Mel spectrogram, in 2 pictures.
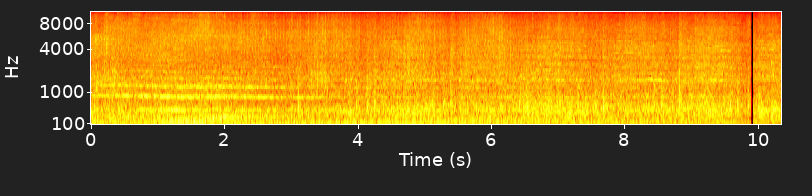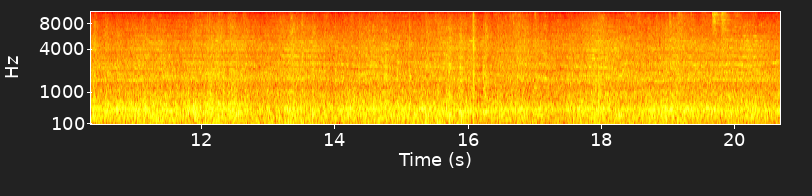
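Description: Freight car wheels clatter and squeal steadily on the rails.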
